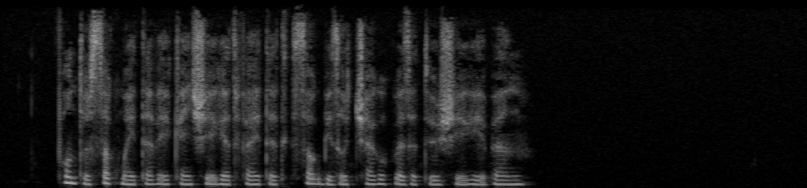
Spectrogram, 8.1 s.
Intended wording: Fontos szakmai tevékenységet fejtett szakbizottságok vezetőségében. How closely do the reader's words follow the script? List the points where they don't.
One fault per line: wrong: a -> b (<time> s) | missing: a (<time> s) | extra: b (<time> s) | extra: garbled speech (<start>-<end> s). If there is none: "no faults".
no faults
